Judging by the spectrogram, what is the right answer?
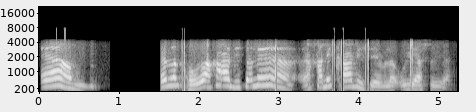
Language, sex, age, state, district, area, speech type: Assamese, female, 60+, Assam, Morigaon, rural, conversation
